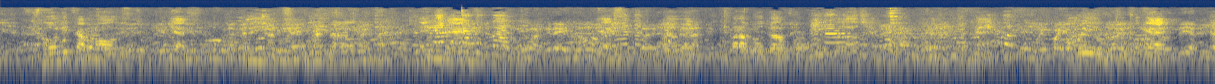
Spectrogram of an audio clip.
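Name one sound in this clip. A man talks into a handheld microphone, heard through a loudspeaker.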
